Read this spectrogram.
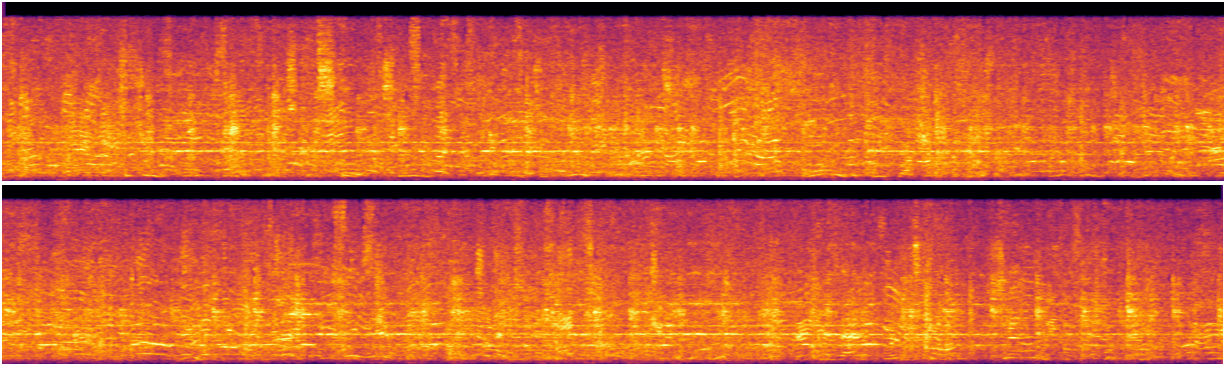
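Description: A small ride train rumbles steadily along its track.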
